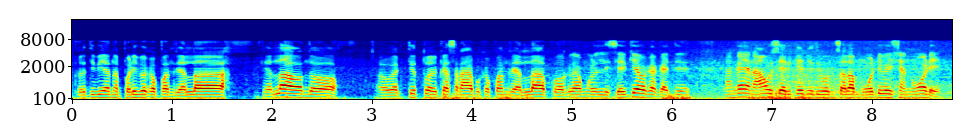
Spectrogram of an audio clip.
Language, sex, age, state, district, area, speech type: Kannada, male, 18-30, Karnataka, Dharwad, urban, spontaneous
